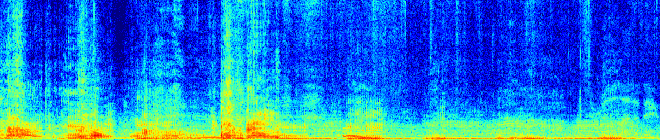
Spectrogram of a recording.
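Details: Captive lions at the South African Lion Park in Johannesburg, being fed a snack: deep, drawn-out low rumbling roars and growls, with a steady low moan in the second half, mixed with nearby human voices.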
